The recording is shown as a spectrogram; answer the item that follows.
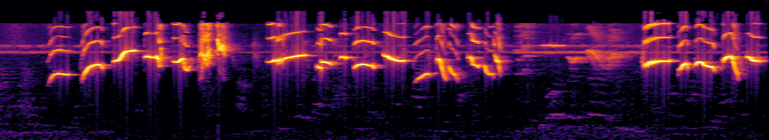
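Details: Oriental magpie-robin in full 'mountain forest' lure song to start other magpie-robins singing: almost continuous quick runs of varied whistles, up-slurs and short rasping notes, in three bursts with brief breaks, a faint steady whine beneath.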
